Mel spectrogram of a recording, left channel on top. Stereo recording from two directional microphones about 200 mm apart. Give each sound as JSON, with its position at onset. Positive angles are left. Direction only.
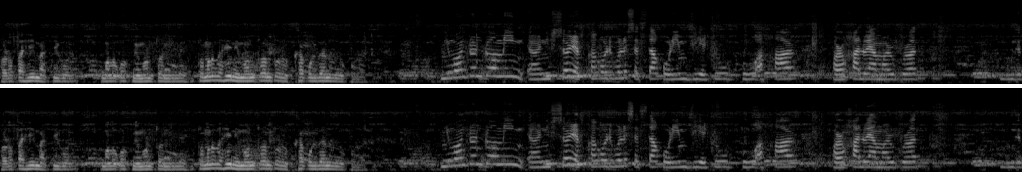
{"t": 0.2, "sound": "speech", "side_deg": -15}
{"t": 4.5, "sound": "a man's voice", "side_deg": 5}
